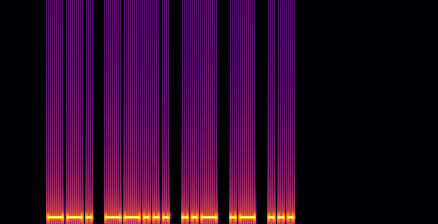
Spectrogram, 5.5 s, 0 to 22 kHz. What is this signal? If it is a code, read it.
Morse code, heard as a keyed tone, about 20 wpm, 700 Hz. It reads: G7UAS
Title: DXCC-100 Call Signs - 5 Characters - 20wpm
